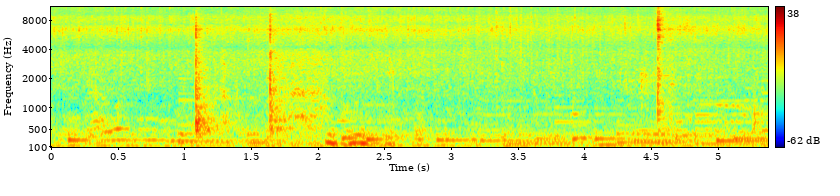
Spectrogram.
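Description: Peppers and onions sizzling steadily in a frying pan over a gas burner. Metal tongs clack against the pan three times, about a second in, again half a second later, and near the end.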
